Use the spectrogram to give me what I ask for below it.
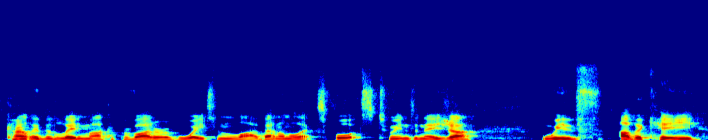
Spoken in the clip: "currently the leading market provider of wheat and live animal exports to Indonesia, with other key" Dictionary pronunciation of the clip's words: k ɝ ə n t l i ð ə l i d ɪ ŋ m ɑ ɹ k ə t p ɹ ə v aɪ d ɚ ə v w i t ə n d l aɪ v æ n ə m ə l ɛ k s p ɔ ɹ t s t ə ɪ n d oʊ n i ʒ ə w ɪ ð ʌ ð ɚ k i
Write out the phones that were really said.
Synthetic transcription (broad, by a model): k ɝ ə n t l i ð ə l i d ɪ ŋ m ɑ ɹ k ə t p ɹ ə v aɪ d ɚ ə v w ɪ t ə n l aɪ v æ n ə m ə l ɛ k s p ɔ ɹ t s t ə ɪ n d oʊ n i ʒ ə w ɪ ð ʌ ð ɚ k i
